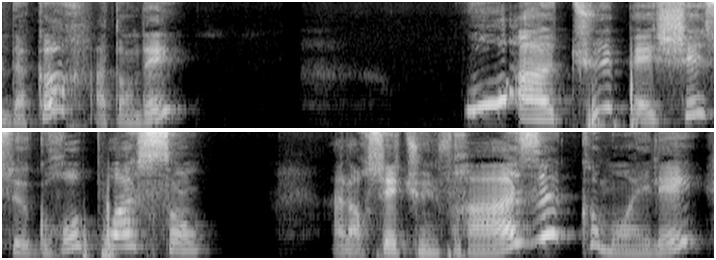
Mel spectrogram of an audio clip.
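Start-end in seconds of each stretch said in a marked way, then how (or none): 3.1-6.1 slow, higher question read to the class; reading an example aloud. Shown as a demonstration. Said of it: "je vais vous montrer quelques exemples".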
